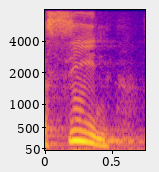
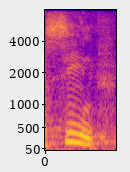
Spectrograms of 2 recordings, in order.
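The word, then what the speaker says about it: س: scene solar sword is sword and the scene are pronounced from the same place the same place where the sword is pronounced seen they have the same mahraj same point of articulation the way the scene and the sword is pronounced is exactly the same the only difference is sword is full mouth and the scene is empty mouth sword and seen are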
